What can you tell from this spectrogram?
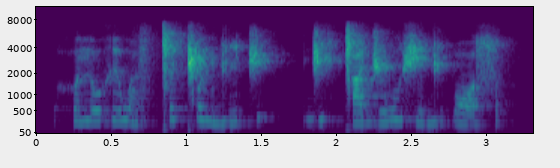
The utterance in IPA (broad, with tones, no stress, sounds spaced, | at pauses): h ʊ˨˩˦ n o˩˥ x ɪ˩˥ w a̤˩˥ s ǀ ɪ˥˨ ǁ ʊ˥˨ n ɡ i˩˥ t͡ʃ | d͡ʒ ɪ˥˨ ç ǀ a˩˥ d͡ʒ ʊ˩˥ w u˥˨ ɕ e˨˩˦ ɡ i̤˥˨ ɓ ɔ˨˩˦ s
